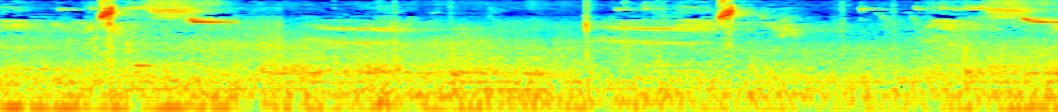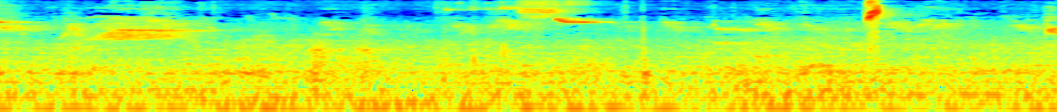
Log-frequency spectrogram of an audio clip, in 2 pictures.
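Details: Female blue-black grassquit call, used to stimulate males: short high thin chirps and sharp ticks repeated every few seconds, with faint fainter notes between and a quiet background.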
